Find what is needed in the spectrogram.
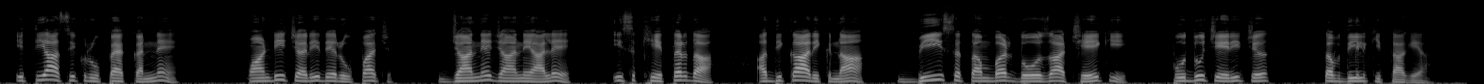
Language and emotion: Dogri, neutral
